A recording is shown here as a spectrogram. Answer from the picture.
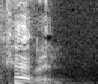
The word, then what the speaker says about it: Ceven: Spell your first name. – C-E-V-E-N. – And it's pronounced Kevin.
